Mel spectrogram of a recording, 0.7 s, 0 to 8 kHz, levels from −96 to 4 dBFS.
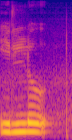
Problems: constant background noise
